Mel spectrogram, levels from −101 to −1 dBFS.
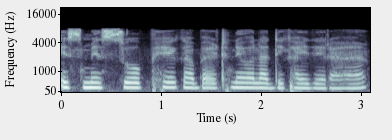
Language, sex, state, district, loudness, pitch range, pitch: Hindi, female, Jharkhand, Garhwa, -16 LUFS, 210-235 Hz, 225 Hz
